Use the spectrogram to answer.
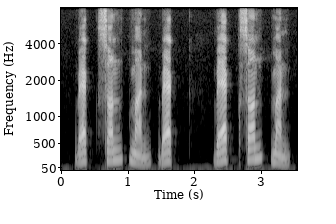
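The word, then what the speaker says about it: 천: কে বলা হয় সন সন কিভাবে হলো সিউতের সাথে অন এবং নিচে নিয়ন ন সন তাহলে টোটাল উচ্চারণ হলো সন সন আর এই সন মানে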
